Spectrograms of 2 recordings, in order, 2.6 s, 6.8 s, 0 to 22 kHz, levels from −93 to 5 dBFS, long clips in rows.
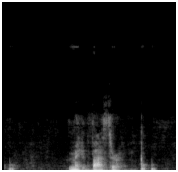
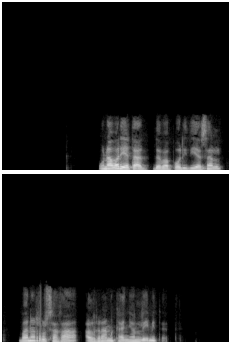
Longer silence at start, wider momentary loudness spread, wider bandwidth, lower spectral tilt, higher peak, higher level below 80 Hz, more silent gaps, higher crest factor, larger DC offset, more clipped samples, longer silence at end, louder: second, 0.1 s vs 1.45 s; first, 19 LU vs 10 LU; about the same, 7.2 kHz vs 7.4 kHz; about the same, -8.5 dB/octave vs -7.5 dB/octave; about the same, -4 dBFS vs -2 dBFS; about the same, -60 dBFS vs -58 dBFS; second, none vs 3.53-3.65 s, 4.61-4.65 s; about the same, 22 dB vs 18 dB; neither; neither; second, 0.3 s vs 1.1 s; second, -24 LUFS vs -19 LUFS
